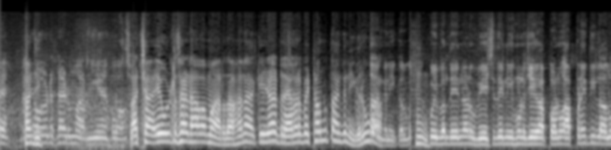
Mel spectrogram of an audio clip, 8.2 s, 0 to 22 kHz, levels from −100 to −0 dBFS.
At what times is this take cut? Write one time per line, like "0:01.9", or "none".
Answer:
0:05.4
